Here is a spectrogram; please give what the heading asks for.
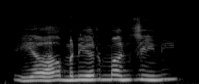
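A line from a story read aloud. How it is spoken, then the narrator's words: Sobbing. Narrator (Afrikaans): snik sy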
